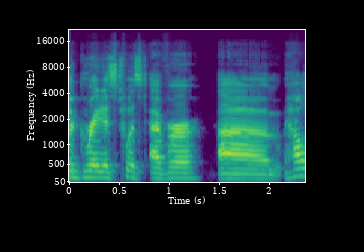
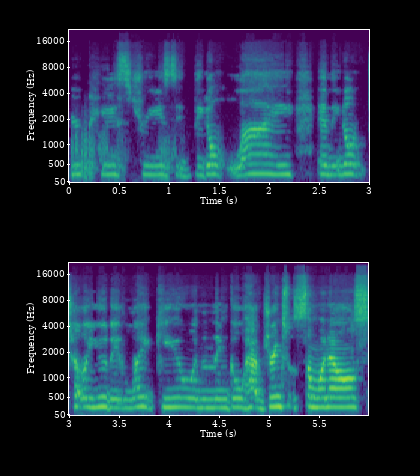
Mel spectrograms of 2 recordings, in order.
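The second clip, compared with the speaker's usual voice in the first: whiny tearful rant; 9 semitones higher than usual. Retold or imitated. Lena's tearful monologue to grandma.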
